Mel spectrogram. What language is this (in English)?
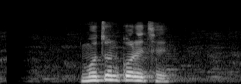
Bangla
